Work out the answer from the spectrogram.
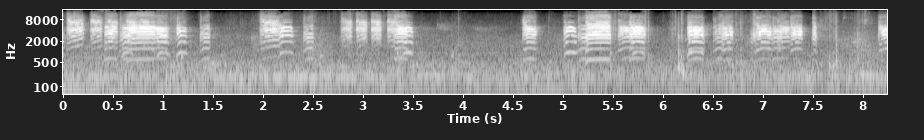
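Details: Captive zebra finches, a pair of parents busy feeding their three newly fledged juveniles, recorded 31 October 2022; dense bursts of short nasal, harmonic beeping calls, often several in quick runs, separated by brief pauses over a soft low hum.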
